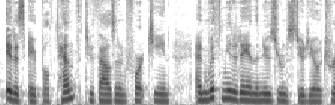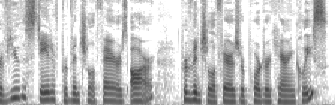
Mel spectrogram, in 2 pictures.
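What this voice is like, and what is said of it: Raspy voice. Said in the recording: “Despite my raspy voice”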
